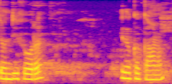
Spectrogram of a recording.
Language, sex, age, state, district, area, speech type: Malayalam, female, 30-45, Kerala, Pathanamthitta, rural, spontaneous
